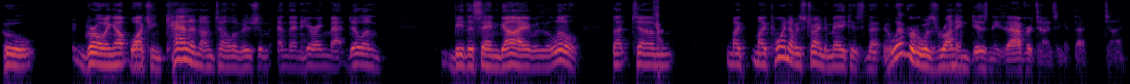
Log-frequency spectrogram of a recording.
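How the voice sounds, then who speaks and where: A man's voice: medium pitch, moderate pace. Man rambling through a casual chat. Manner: rambling, enthusiastic, many fillers and restarts. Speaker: guest actor.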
